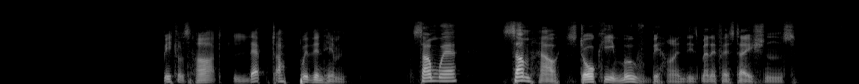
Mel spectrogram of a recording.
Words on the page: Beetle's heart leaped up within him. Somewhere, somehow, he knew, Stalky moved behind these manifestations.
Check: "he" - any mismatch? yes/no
yes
